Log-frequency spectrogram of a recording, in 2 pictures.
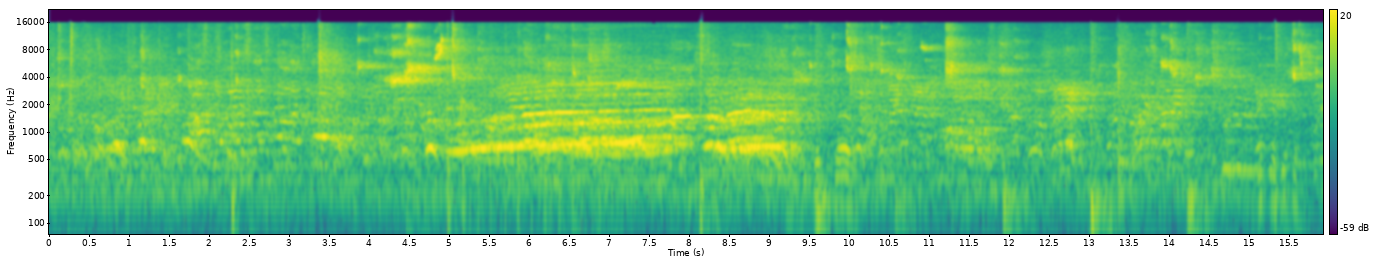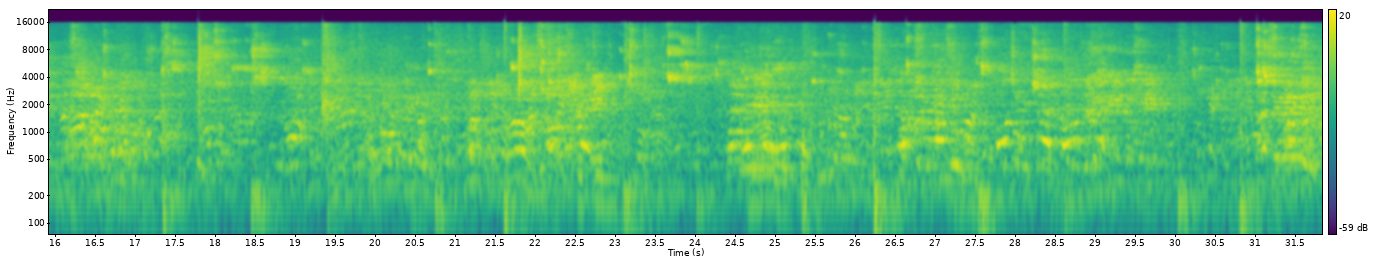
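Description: Echoing gym sounds of a volleyball game: the ball being struck and bouncing on the court in short knocks, with players and spectators shouting and talking. A loud burst of several voices shouting together comes about five seconds in.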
